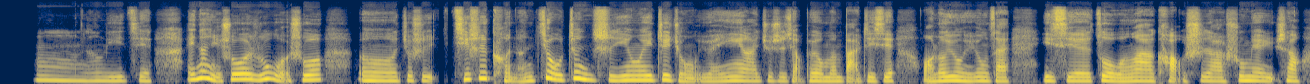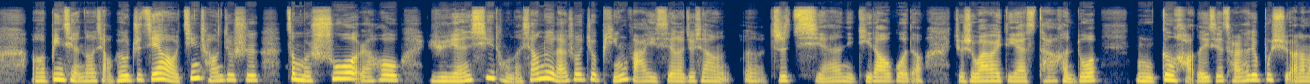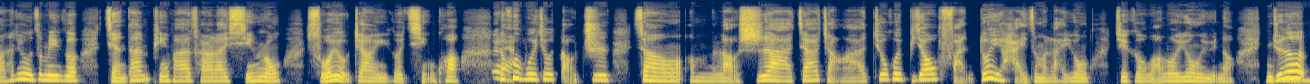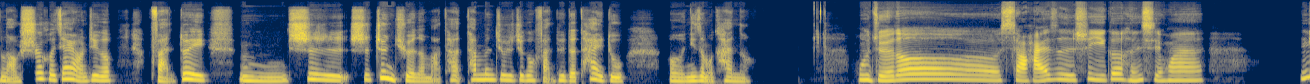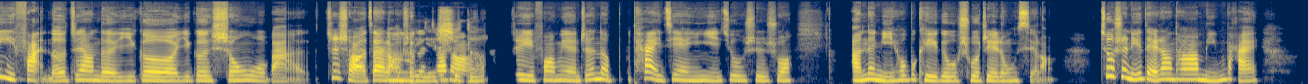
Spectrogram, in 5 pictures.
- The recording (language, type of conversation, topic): Chinese, podcast, 你觉得网络语言对传统语言有什么影响？
- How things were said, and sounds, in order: other background noise; teeth sucking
